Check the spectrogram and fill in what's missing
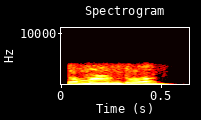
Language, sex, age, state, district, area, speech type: Kashmiri, male, 18-30, Jammu and Kashmir, Anantnag, rural, conversation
